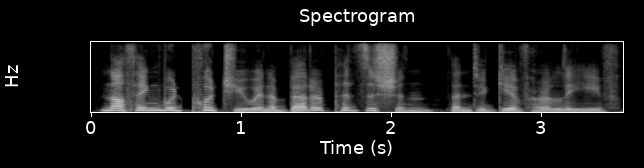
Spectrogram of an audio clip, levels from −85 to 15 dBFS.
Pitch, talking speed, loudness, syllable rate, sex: 205 Hz, 220 wpm, -20 LUFS, 5.3 syllables/s, female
